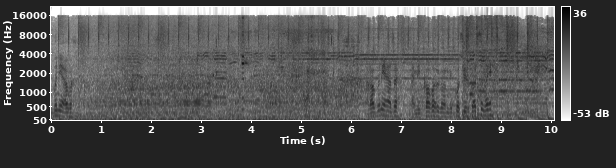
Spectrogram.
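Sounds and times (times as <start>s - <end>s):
motorcycle engine running: 0.0s - 10.0s
music playing: 0.0s - 10.0s
tyre noise on wet road: 0.0s - 10.0s.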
